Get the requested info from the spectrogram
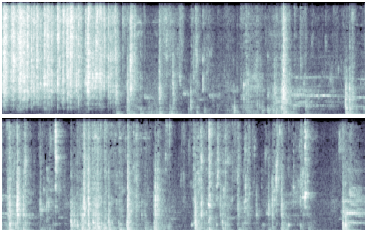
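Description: Hands rubbing and turning a raw whole chicken in a plastic basin of water: irregular wet squelches, slaps and small splashes. A steady hiss runs through the first second or two.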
